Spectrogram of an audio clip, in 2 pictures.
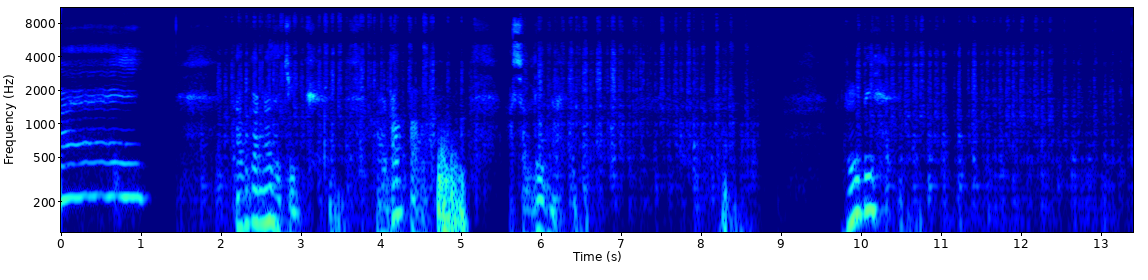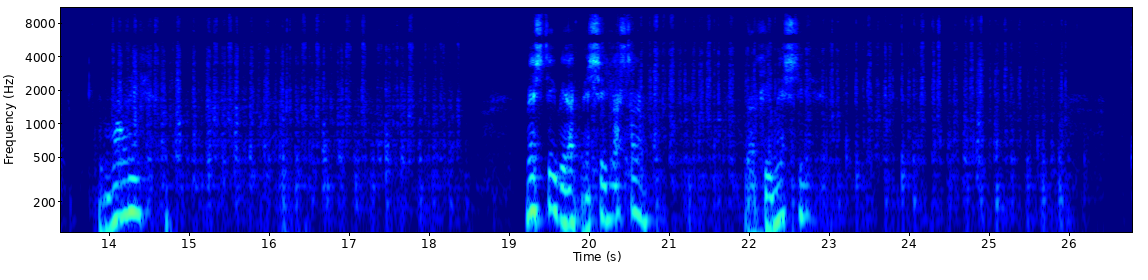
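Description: A plastic scraper scratches across a card with a dry rasping sound.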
